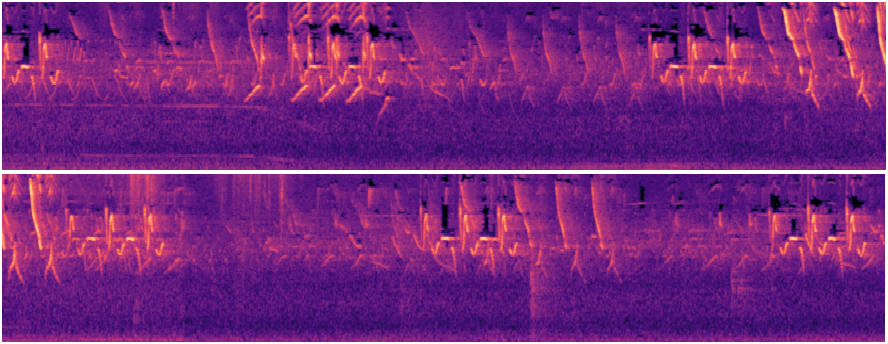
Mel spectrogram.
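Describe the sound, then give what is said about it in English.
Many birds chirp and trill in a steady outdoor morning chorus at the top of Mount Sequoia. Their calls overlap, with a soft low ambient rumble underneath and no talking. “But before that, a few seconds of calm provided by morning birds at the top of Mount Sequoia, recorded ahead of this weekend's heavy rains.”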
